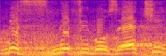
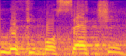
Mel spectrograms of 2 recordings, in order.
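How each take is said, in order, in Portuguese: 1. A consoante do meio soa como z. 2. A consoante do meio soa como s. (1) "se fala Mefibosete ... porque o S entre vogal se lê Z" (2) "e não Mefibosete"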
